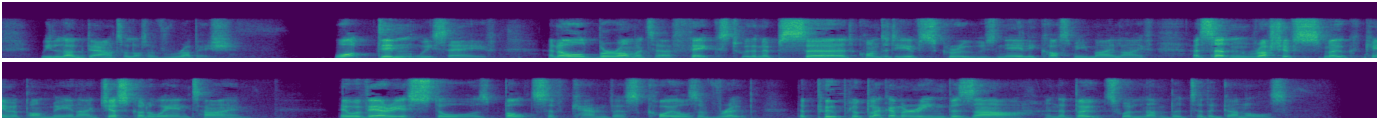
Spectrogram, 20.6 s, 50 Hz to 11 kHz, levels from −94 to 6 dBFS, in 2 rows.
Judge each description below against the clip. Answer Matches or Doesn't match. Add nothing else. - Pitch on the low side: Matches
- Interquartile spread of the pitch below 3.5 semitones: Doesn't match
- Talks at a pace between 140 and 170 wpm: Doesn't match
